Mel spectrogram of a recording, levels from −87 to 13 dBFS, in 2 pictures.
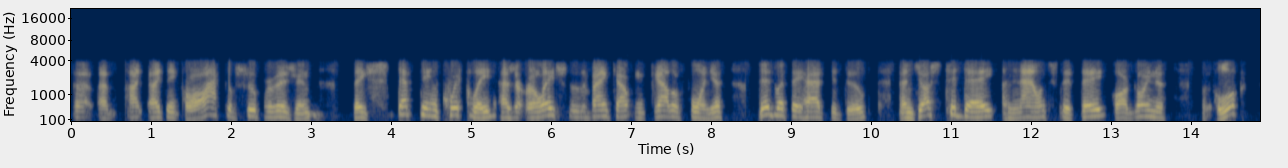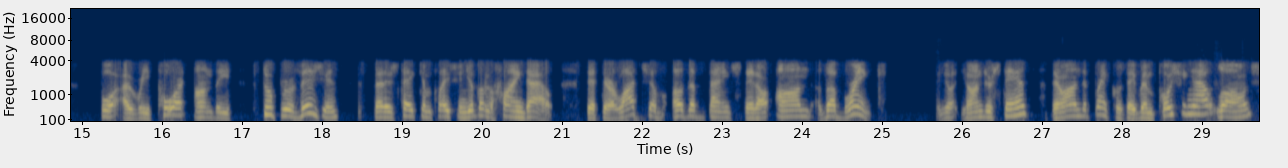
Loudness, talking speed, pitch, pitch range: -23 LUFS, 155 wpm, 175 Hz, 155-205 Hz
